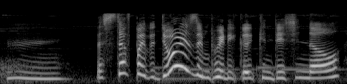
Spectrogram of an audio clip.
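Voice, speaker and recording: A woman voicing a tiny, excitable female companion creature in a video game, who talks about herself in the third person. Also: sits high, moderate pace. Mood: puzzled. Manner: speaks of herself in third person, dramatic and jumpy. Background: game music.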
